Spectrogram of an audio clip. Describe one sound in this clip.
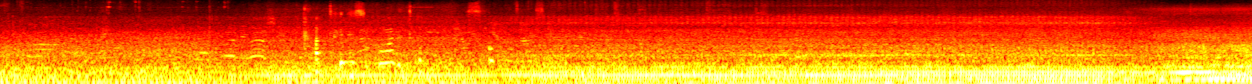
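A sports car engine idles with a deep rumble.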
